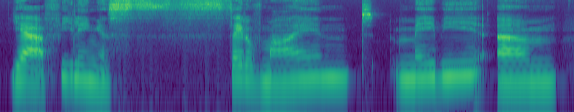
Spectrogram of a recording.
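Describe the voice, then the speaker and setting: A woman with a non-native accent talks at a very slow pace. Her medium-pitched voice stays monotone and flat. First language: not English. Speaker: tarot reader. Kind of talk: channeled tarot reading monologue. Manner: halting, many fillers.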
